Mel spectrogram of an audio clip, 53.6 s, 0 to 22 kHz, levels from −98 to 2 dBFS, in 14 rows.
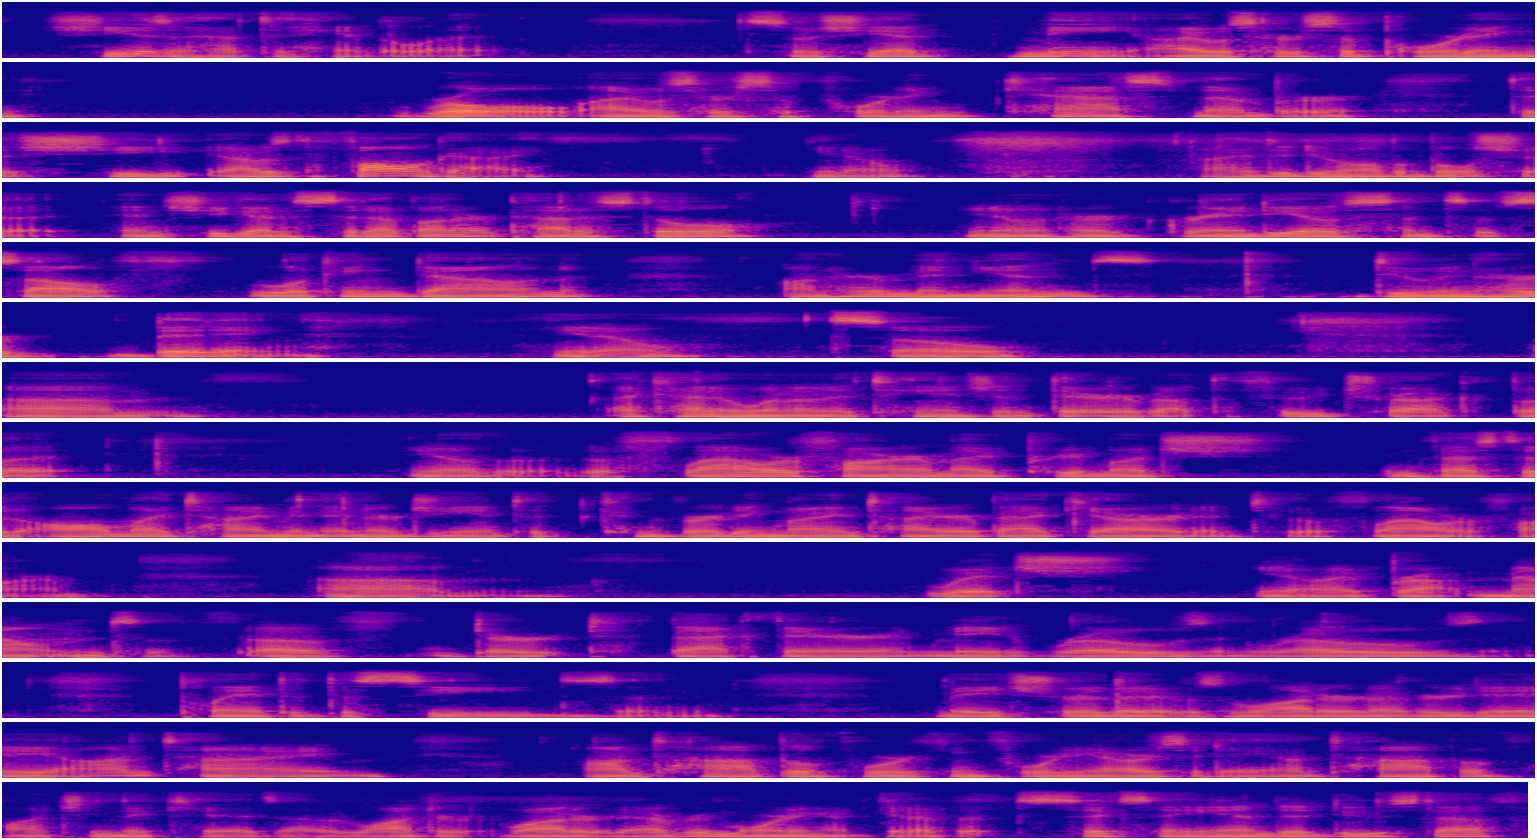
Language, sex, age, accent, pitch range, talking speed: English, male, 30-49, American, 100-110 Hz, 185 wpm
